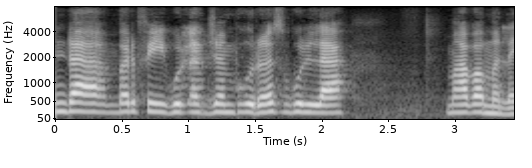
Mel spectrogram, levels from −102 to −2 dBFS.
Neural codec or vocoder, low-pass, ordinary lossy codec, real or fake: codec, 16 kHz, 0.8 kbps, ZipCodec; none; none; fake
